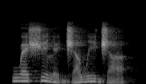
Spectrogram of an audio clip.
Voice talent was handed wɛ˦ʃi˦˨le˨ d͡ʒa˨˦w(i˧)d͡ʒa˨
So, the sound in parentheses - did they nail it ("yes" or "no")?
no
